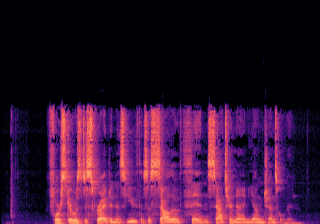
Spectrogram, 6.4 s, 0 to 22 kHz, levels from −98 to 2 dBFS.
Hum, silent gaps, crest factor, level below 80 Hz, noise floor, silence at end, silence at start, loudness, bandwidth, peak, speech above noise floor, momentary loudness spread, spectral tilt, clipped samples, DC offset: none; none; 18 dB; -62 dBFS; -71 dBFS; 0.4 s; 1 s; -17 LUFS; 12.5 kHz; 0 dBFS; 53 dB; 10 LU; -2.5 dB/octave; under 0.1%; under 0.1%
